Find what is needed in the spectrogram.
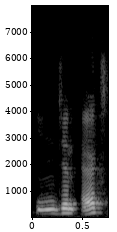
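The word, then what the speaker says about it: nginx: how it is pronounced basically it's an engine X so what they have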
